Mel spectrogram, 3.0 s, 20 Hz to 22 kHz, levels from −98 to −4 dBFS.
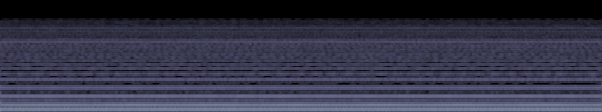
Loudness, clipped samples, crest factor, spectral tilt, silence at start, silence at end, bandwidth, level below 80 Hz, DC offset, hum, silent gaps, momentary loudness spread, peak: -48 LUFS; under 0.1%; 10 dB; -5 dB/octave; 0 s; 0 s; 11 kHz; -82 dBFS; under 0.1%; none; none; 0 LU; -38 dBFS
